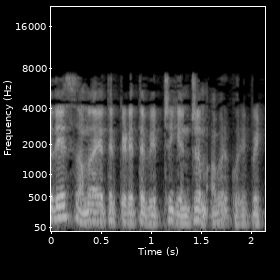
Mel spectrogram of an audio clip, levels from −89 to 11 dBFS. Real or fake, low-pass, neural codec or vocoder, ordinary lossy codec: fake; 7.2 kHz; vocoder, 24 kHz, 100 mel bands, Vocos; none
